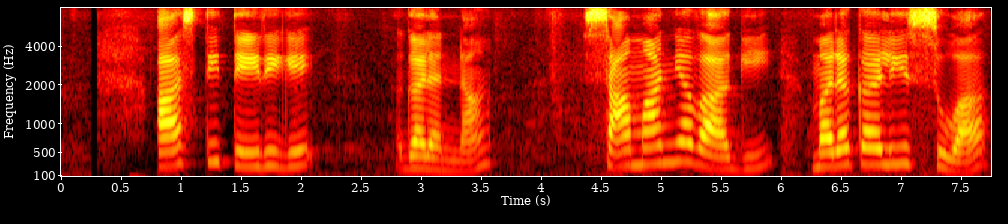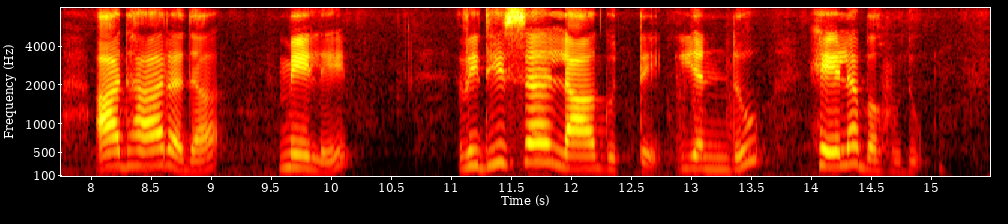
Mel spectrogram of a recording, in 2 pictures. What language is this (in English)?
Kannada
